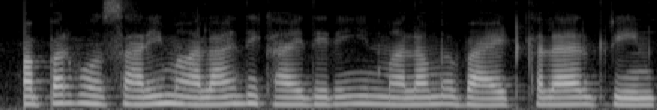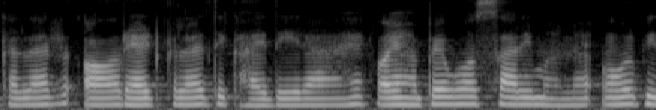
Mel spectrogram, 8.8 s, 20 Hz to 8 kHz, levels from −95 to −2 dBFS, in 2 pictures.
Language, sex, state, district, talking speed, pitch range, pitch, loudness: Hindi, female, Maharashtra, Sindhudurg, 200 wpm, 180-200 Hz, 190 Hz, -36 LUFS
